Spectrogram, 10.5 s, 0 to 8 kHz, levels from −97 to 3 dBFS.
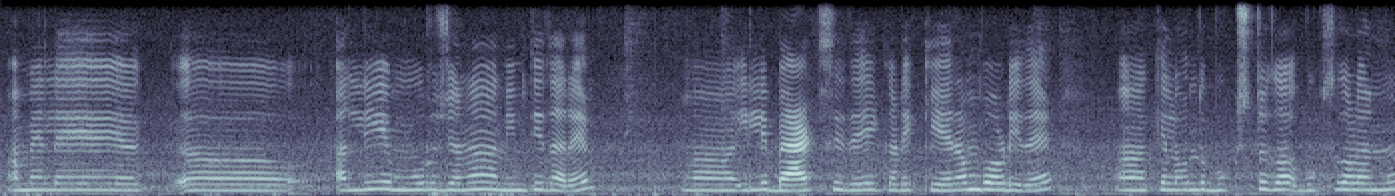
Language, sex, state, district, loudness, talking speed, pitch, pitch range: Kannada, male, Karnataka, Bijapur, -21 LUFS, 90 wpm, 260 Hz, 250-275 Hz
